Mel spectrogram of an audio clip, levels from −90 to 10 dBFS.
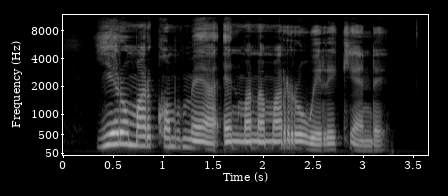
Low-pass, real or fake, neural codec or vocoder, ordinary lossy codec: none; real; none; none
